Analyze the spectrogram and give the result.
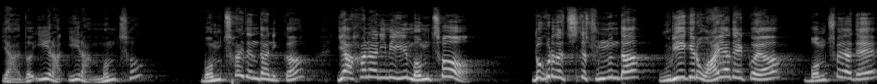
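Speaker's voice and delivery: high, loud, menacing voice. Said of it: "이런 식으로 막 협박하는 거예요".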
